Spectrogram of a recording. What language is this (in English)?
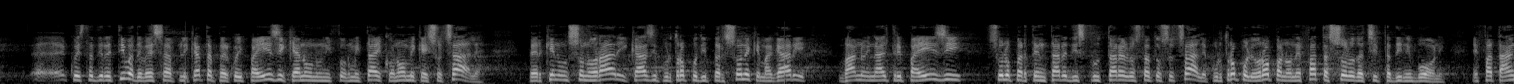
Italian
